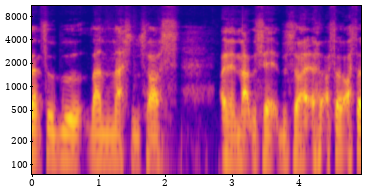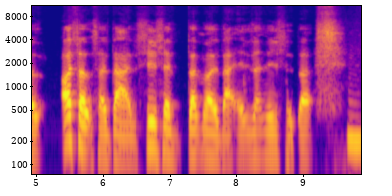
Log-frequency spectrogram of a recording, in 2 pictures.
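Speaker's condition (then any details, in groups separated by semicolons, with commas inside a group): Tongue cancer surgery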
